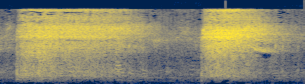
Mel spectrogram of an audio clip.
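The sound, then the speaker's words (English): A voice imitates snakes with two long, breathy hisses, the first lasting about two seconds and the second after a short pause, both fairly loud with no words. “What's that? So many snakes trying to bite him.”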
